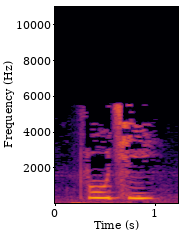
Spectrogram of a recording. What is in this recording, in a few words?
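"夫妻", Mandarin Chinese; chinese flashcards; hsk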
